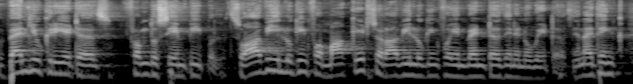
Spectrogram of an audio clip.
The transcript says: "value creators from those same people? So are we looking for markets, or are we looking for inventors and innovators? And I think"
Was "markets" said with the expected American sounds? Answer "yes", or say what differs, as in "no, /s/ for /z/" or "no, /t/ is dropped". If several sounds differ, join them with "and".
yes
